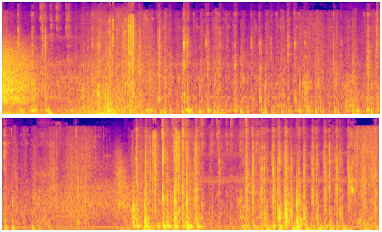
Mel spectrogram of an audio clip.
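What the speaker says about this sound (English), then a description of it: "Clicky keyboard." A clicky computer keyboard clatters in fast, steady bursts of keystrokes during a Fortnite gaming session, loud and close, with a brief pause before typing picks up again.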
